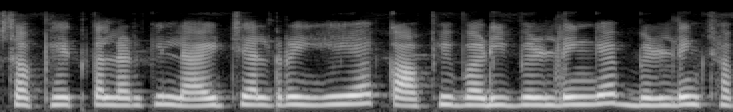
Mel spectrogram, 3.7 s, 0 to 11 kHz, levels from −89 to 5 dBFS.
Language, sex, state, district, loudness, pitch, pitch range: Hindi, female, Uttar Pradesh, Jyotiba Phule Nagar, -14 LUFS, 225 Hz, 215-230 Hz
